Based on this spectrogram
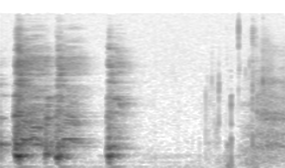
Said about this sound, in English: Just coughed away from the microphone. The thing that you don't want to do, or maybe you do, but the thing that I don't want to do is cough right into the microphone like I did earlier.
